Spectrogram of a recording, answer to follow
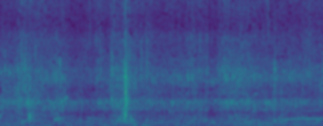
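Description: Small waves lapping onto a pebble shore, water washing over the stones, with a couple of brief splashes about half a second and a second and a half in. A steady low hum runs underneath.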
